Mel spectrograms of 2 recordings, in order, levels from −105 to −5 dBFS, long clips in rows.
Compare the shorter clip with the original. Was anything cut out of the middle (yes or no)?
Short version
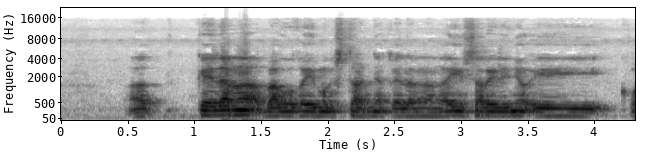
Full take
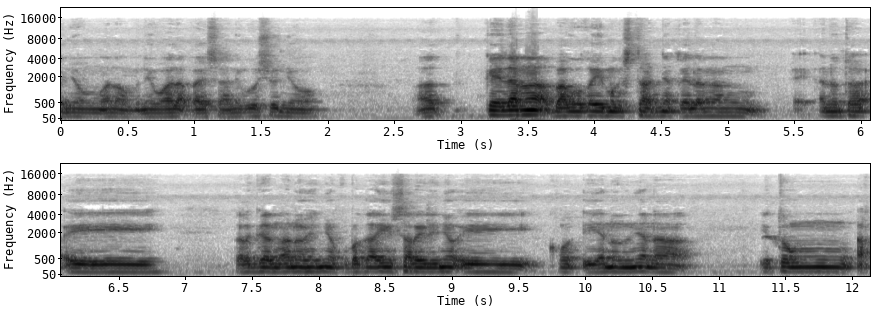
yes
